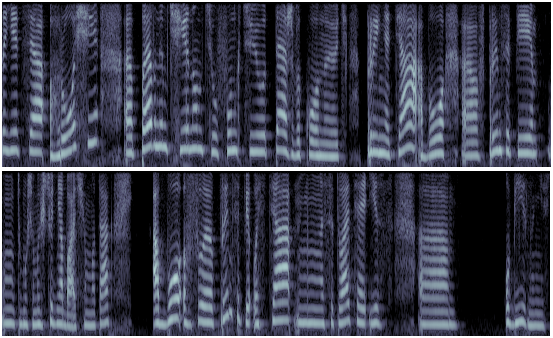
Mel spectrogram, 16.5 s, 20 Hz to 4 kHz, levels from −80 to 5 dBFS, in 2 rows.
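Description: No technical faults are audible.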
